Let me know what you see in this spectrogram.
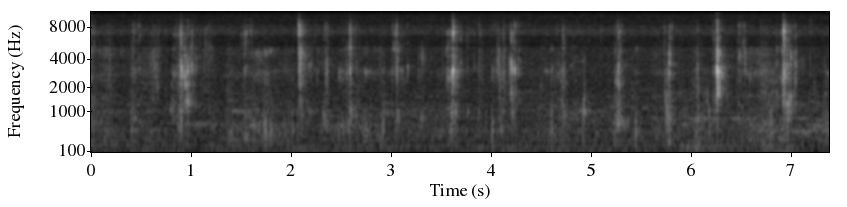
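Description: Close-miked chewing and mouth sounds of a person eating roti and chicken curry by hand: wet smacks and clicks scattered irregularly, the sharpest about three and a half and six seconds in.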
